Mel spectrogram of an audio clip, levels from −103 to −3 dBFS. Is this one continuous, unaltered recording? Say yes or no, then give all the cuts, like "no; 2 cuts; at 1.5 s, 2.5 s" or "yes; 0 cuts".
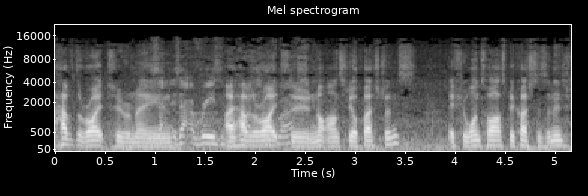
yes; 0 cuts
